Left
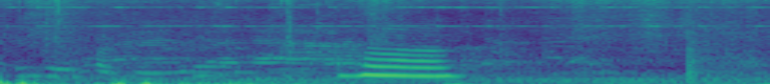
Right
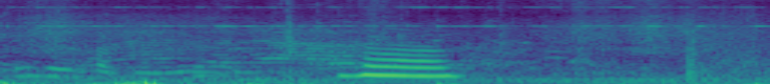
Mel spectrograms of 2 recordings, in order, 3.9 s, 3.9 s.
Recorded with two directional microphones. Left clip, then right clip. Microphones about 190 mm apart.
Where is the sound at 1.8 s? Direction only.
5° right (ahead or behind).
